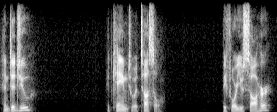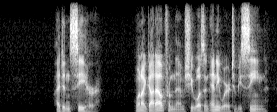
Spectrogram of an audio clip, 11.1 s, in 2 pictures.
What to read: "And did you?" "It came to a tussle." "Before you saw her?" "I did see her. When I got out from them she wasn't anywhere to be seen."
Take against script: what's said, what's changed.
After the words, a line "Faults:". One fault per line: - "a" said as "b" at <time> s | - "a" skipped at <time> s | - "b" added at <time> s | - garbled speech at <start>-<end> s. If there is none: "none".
"And did you?" "It came to a tussle." "Before you saw her?" "I didn't see her. When I got out from them she wasn't anywhere to be seen."
Faults:
- "did" said as "didn't" at 6.7 s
